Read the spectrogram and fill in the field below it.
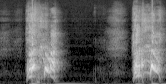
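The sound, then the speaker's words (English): Two loud sneezes about two seconds apart, each with a sharp double burst, with only quiet breathing between them and no talking. “I gotta sneeze.”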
